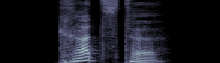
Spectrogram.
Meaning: inflection of kratzen: 1. first/third-person singular preterite 2. first/third-person singular subjunctive II
- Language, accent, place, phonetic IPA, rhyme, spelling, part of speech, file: German, Germany, Berlin, [ˈkʁat͡stə], -at͡stə, kratzte, verb, De-kratzte.ogg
